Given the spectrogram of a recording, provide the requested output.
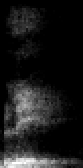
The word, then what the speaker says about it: blé: Trema es la palabra blé, que es en francés trigo y se pronuncia blé. Normalmente se pronuncia como lo pronunciamos en el español. Con este acento agudo se pronuncia blé, blé, el trigo.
